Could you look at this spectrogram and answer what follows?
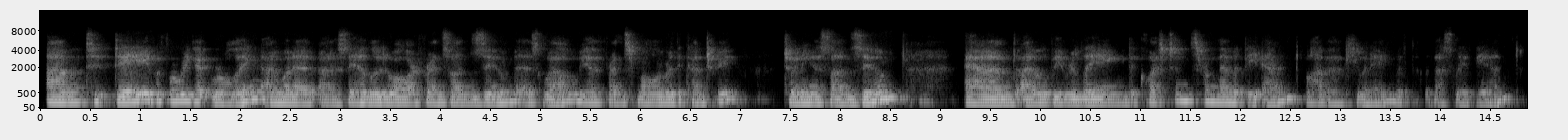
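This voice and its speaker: A woman's voice: deep voice, normal speed, warm tone. A woman welcoming people to a public event as its host, chatting informally through announcements with joking asides. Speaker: library event host and outreach coordinator. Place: indoors in a library event room. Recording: roomy, slightly muffled live room recording.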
